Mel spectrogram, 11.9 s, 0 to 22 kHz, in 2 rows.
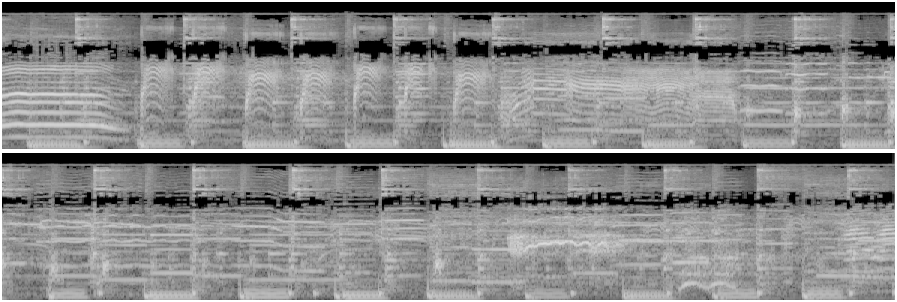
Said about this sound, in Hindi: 8 quack, 2 बतखों से।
